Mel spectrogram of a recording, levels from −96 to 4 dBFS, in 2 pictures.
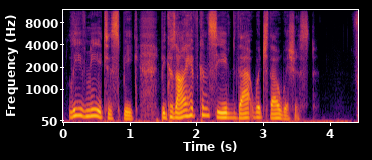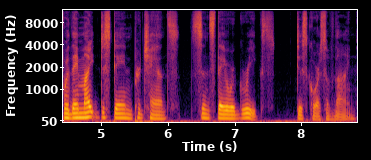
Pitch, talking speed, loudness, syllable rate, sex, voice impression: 130 Hz, 165 wpm, -17 LUFS, 5.2 syllables/s, male, masculine, adult-like, slightly thick, refreshing, sincere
